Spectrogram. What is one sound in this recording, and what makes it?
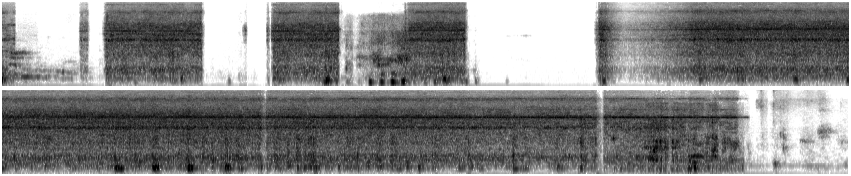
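An electric hand mixer whirs steadily as its beaters whisk a liquid in a metal bowl.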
